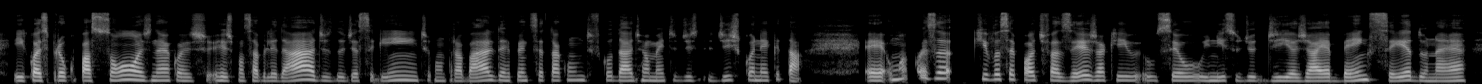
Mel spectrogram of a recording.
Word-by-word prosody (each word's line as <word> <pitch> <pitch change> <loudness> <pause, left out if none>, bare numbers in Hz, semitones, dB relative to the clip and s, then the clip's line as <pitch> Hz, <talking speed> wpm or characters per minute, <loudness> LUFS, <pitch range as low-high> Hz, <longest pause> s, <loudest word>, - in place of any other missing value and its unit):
aí, 175 - 0
com 180 - +2
as 175 - +4
preocupações, 185 +3 +3
né, 185 0 +1
com 185 - -7
as 170 -1 -3
responsabilidades 175 +2 +3
do 170 0 -8
dia 165 0 -6
seguinte, 190 +4 -4
com 170 - -10
o 165 - -13
trabalho. 165 +4 +3
De 190 -1 -3
repente, 185 +2 -6
você 190 - -5
está 185 0 -1
com 200 +1 -8
dificuldade 180 -1 -1
realmente 180 0 -5
de 180 +2 -10
de 190 - -19
desconectar. 190 +3 -3 0.6
É, 180 0 +3
uma 225 +4 -1
coisa 275 +1 +1 0.2
que 235 - -2
você 230 0 0
pode 195 -3 0
fazer, 180 +3 +2
já 195 -1 0
que 190 +1 -5
o 185 -1 -9
seu 180 +1 -1
início 175 +1 -4
de 175 0 -5
dia 170 -1 -2
já 165 0 +4
é 165 +1 +5
bem 170 +7 0
cedo, 180 -3 0
né, 160 +3 0
180 Hz, 175 wpm, -26 LUFS, 170-195 Hz, 0.6 s, é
